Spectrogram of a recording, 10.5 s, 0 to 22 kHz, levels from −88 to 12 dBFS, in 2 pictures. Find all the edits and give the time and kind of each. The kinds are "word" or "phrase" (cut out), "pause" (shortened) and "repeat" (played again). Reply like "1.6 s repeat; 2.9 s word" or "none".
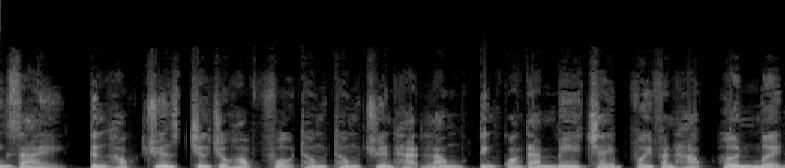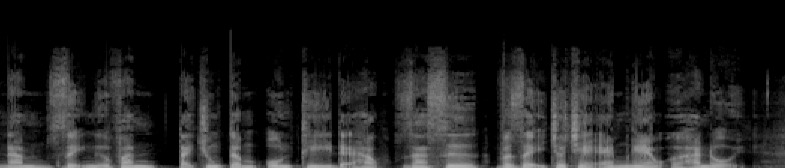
1.2 s word; 2.2 s repeat; 3.5 s phrase; 4.1 s word; 4.7 s pause; 8.5 s pause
